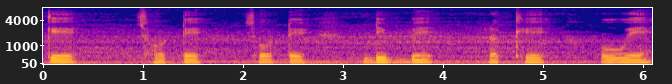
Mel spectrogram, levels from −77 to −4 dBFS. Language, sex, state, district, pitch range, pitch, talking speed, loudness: Hindi, male, Rajasthan, Bikaner, 110-115 Hz, 110 Hz, 70 wpm, -20 LUFS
